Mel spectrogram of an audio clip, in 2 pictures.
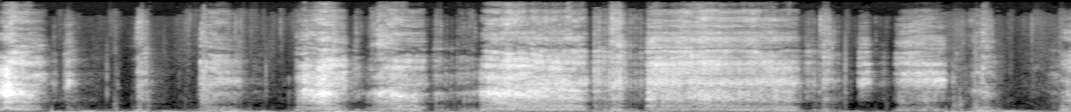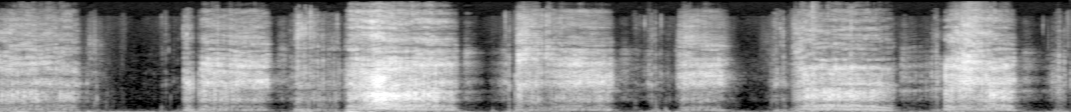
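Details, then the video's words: German Shepherd dog barking in rapid, uneven series of short harsh bursts over sixteen seconds. Loudness varies, and one louder bark stands out near the middle. "GERMAN SHEPHERD Sounds for Kids - Barking, Howling, Breathing Sounds of German Shepherd Dogs"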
